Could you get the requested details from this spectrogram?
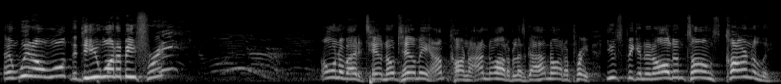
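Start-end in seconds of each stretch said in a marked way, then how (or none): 1.6-5.6 mock defensive churchgoer.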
